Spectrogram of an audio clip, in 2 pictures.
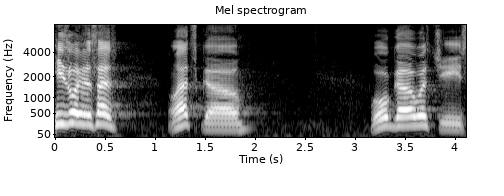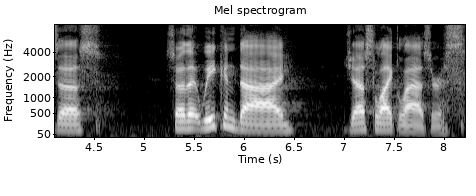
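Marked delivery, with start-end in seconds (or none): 1.1-8.2 slow, a little glum and heavy, gloomy delivery. Reading Thomas's words from the verse with a little Eeyore voice. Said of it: "I would read it with a little Eeyore in it".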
